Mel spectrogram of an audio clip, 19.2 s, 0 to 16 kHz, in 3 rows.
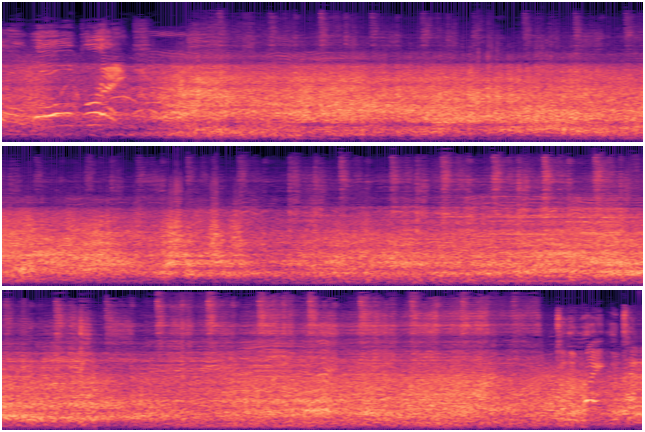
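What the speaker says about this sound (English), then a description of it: "The Blue Angel barrel roll break." US Navy Blue Angels F/A-18 Hornet jets at an airshow, a loud sustained roar of jet engines rushing past. An announcer talks over the noise.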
